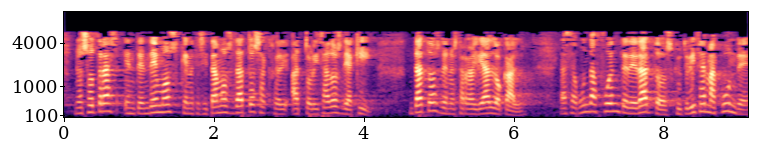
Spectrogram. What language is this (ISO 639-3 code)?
spa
